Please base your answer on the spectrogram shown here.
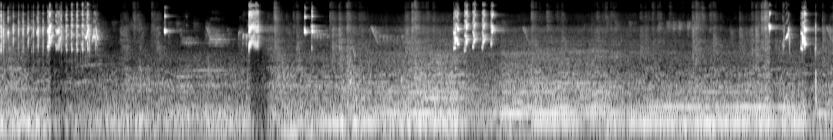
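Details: Lovebird in a mini aviary with bursts of rapid, high chattering and scattered squeaky chirps separated by quieter stretches.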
